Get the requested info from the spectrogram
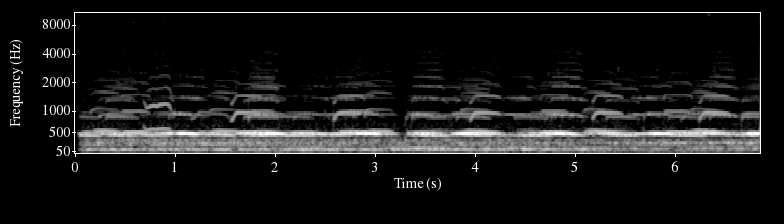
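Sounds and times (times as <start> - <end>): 
low droning background: 0.0 - 6.8
Yellow-bellied toad Bombina variegata chorus: 0.1 - 6.8.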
